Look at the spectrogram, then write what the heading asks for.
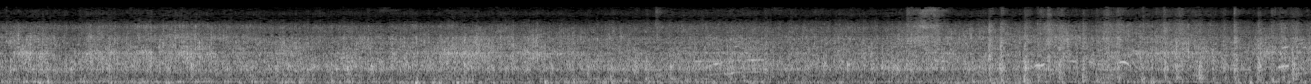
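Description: Passenger express train running at speed, heard from on board: a steady rush and rumble of wheels on rails, with a run of sharp clicks and knocks in the last few seconds.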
